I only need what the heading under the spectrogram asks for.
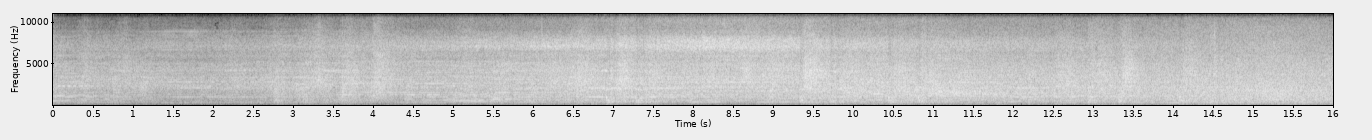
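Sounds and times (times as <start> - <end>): train wheels rumbling on rail: 0.0 - 16.0
clacks over the track: 2.6 - 4.3, 6.0 - 7.8, 8.6 - 16.0.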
